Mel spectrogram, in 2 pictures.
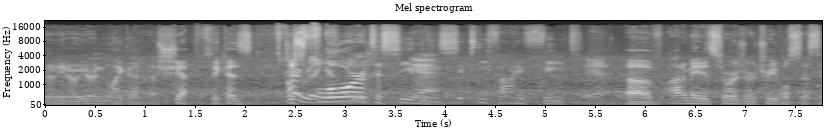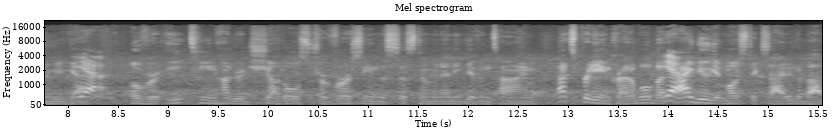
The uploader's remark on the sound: Live From NRF. LIVE FROM #NRF2024.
